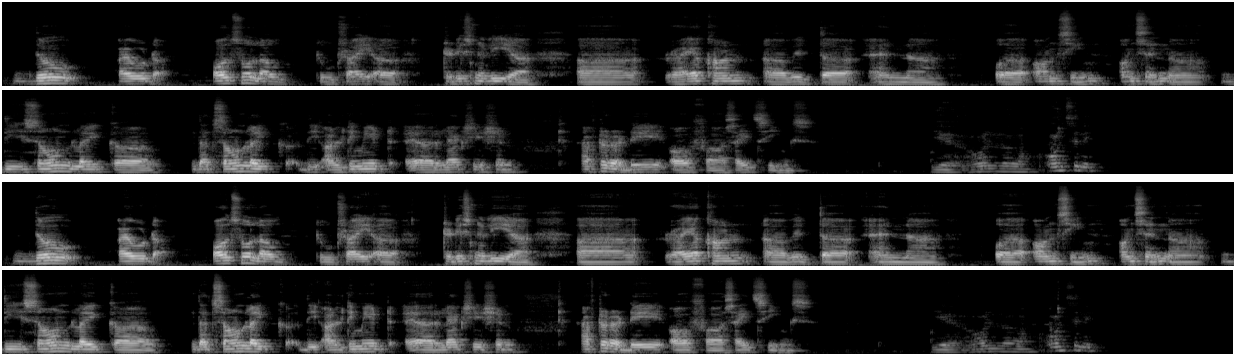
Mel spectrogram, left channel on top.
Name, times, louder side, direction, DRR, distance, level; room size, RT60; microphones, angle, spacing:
voice 1, 0.1-0.8 1.2-1.7 2.1-2.9 3.1-4.1 4.4-9.4 9.9-13.9 14.2-17.4 18.1-20.4, right 2 dB, 65° right, 0.8 m, -25 dB
voice 2, 21.6-23.2, left 2 dB, 50° left, 1.1 m, -41 dB
2.7 x 2.7 x 3.9 m
head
